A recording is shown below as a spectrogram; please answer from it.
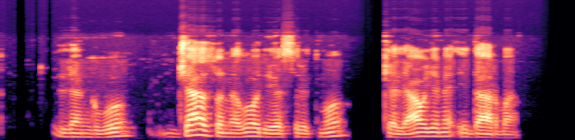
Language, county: Lithuanian, Tauragė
